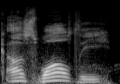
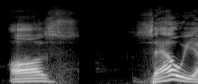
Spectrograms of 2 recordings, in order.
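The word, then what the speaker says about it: Olszowy: in ninth and Dominic oswaldi o zoi I believe it's pronounced uh he come in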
